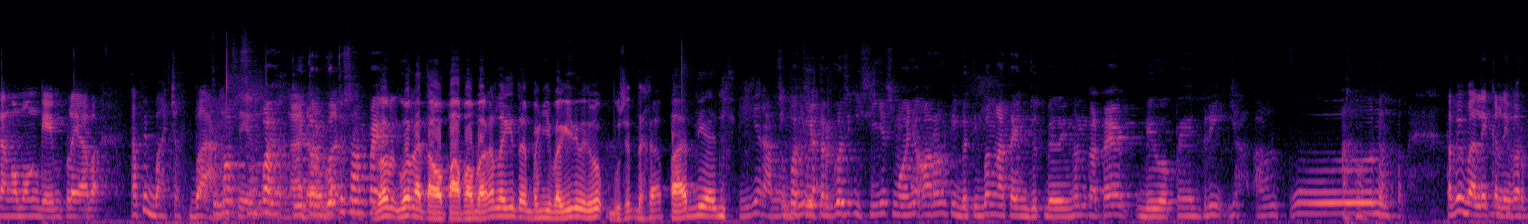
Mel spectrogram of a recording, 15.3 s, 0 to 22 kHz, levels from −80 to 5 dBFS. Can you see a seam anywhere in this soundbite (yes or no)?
no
